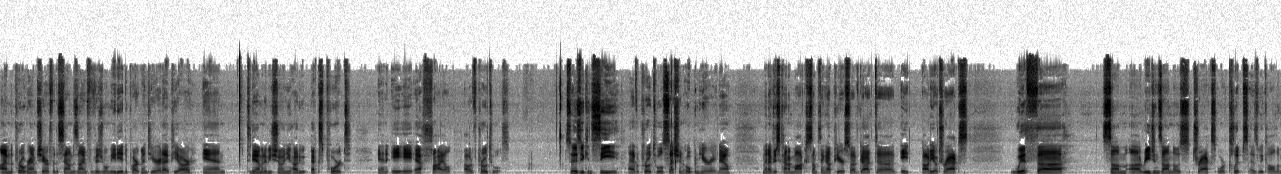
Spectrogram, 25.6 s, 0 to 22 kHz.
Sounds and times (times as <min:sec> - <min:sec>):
Speech: 0:00.0 - 0:07.0, 0:07.6 - 0:10.2, 0:11.2 - 0:14.7, 0:15.3 - 0:19.4, 0:20.2 - 0:21.4, 0:22.1 - 0:25.6.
